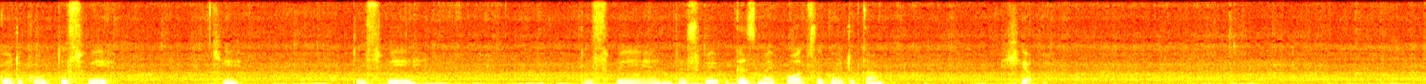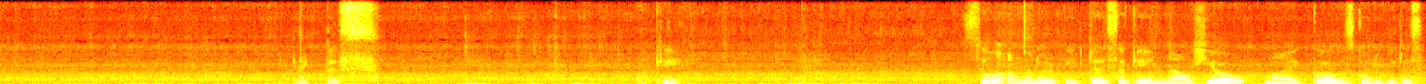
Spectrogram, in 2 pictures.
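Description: A pen scratches softly across card.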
